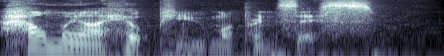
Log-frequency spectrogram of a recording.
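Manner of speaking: wobbling voice of a fat satyr. Voicing a fat satyr bowing to the lady: fat satyr character voice. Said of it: "a very fat satyr wo-, wobbles in".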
